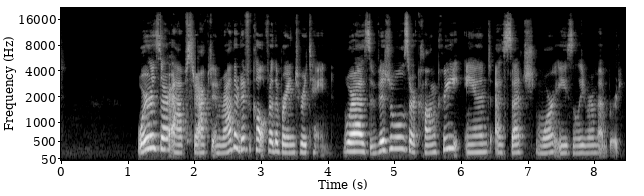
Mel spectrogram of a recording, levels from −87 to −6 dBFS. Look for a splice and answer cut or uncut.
uncut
